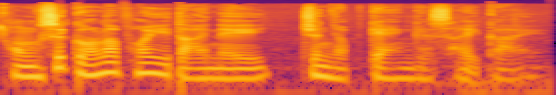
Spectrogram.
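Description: A man acting a mellow, cryptic doctor. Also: on the low side, lightly acted. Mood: cryptic, grave. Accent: Hong Kong Cantonese. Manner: measured, probing, enigmatic. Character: calm, cryptic male doctor with a secret identity. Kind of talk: Cantonese radio drama acting. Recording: music underneath.

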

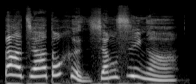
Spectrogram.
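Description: A woman's voice: very high voice, sing-song, measured pace, no room sound, studio quality, full character voice. A woman voicing a friendly, naive, easily flustered small-town mayor in a children's audio drama, courteous and full of exclamations. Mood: courteous, worried.

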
